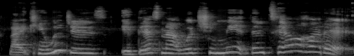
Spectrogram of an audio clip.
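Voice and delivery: high, pleading, exasperated tone; exasperated plea. Retold or imitated. Telling family to just say what they meant, exasperated. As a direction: throw up your hands and beg her to speak plainly. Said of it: "and I'd be like".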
